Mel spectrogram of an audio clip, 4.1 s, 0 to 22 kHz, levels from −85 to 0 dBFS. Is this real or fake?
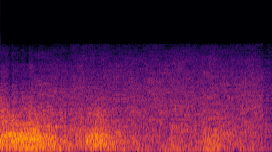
fake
